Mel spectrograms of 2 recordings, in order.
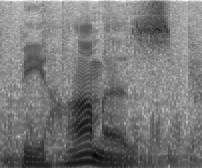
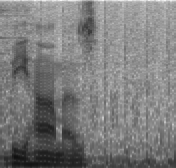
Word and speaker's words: Bahamas: now uh once again we're heading to the bahamas and uh you certainly don't pronounce it b hamas but um you know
